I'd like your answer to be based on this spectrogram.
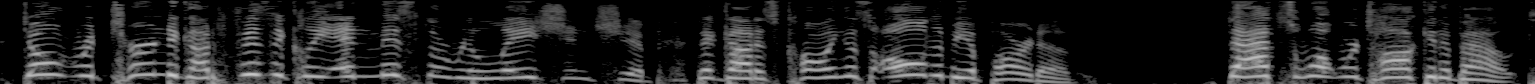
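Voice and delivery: loud, high-pitched exhortation; impassioned, sustained pulpit shout; full-force preaching. Real, not acted. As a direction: preach it urgently at full volume.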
